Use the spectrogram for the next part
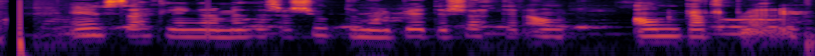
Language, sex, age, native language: Icelandic, female, 18-19, Icelandic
